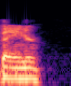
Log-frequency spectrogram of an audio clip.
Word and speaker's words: Boehner: And I said, Boehner. And he's proud to talk about his German heritage.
